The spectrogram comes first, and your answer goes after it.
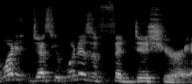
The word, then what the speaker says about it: fiduciary: Jesse what is a fiduciary a Thai douchey area I spelled it out phonetically there fiduciary um well it's a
